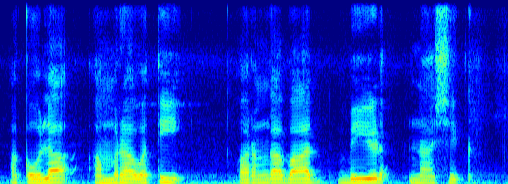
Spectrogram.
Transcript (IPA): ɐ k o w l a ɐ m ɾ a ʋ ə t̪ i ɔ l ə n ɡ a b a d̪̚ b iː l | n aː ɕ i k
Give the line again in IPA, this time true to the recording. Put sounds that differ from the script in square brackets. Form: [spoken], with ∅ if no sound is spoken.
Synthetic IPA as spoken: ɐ k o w l a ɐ m ɾ a ʋ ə t̪ i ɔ [ɾ] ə [ŋ] ɡ a b a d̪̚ b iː [ɽ] | n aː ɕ i k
